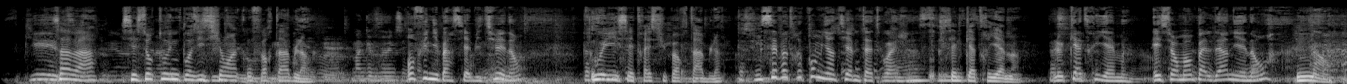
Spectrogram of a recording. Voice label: voice over; tatoo

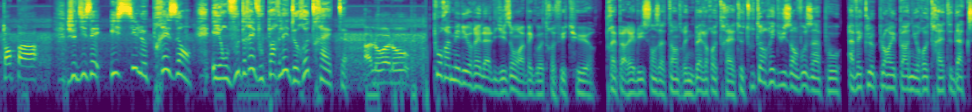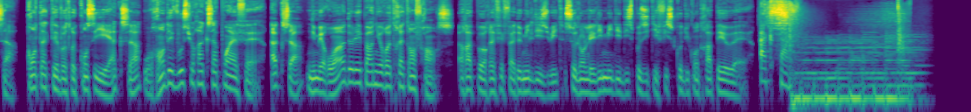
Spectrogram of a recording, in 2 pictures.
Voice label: Interview Podcast Jingle; AXA Epargne Retraite

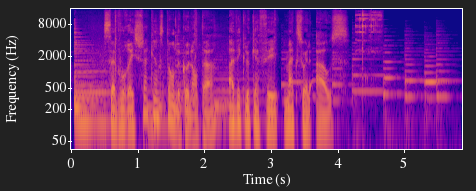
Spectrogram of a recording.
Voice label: Billboard; Maxwell House

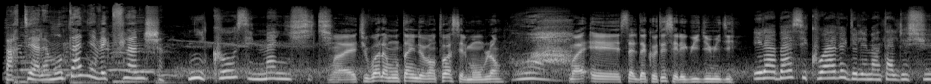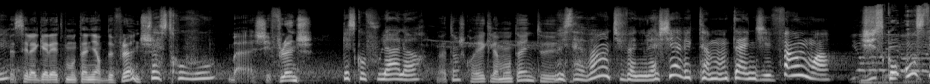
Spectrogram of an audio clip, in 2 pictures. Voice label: RADIO; FLUNCH; LES SOMMETS

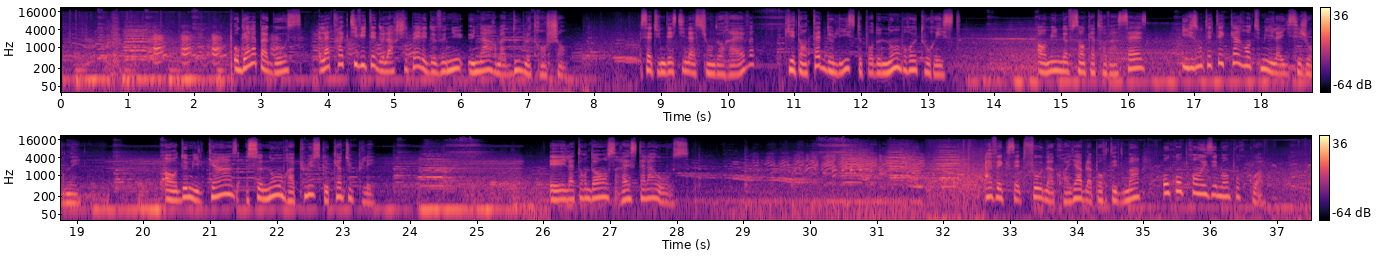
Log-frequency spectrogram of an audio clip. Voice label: Narration; Les Galapagos

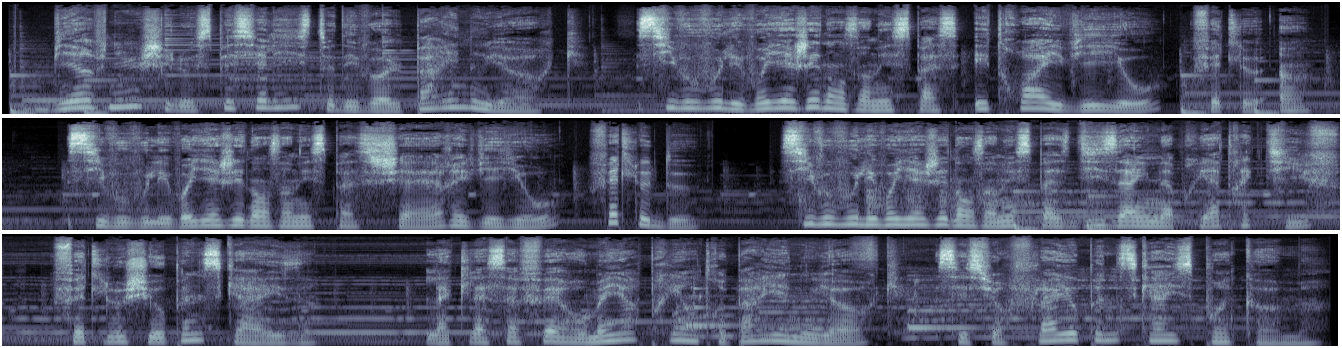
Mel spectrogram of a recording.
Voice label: RADIO SPOT; OPEN SKIES

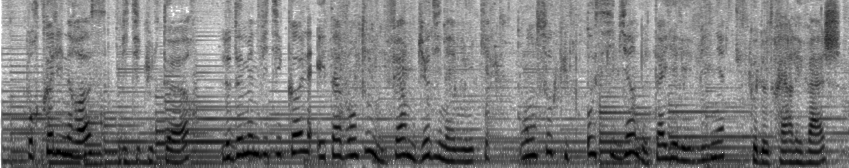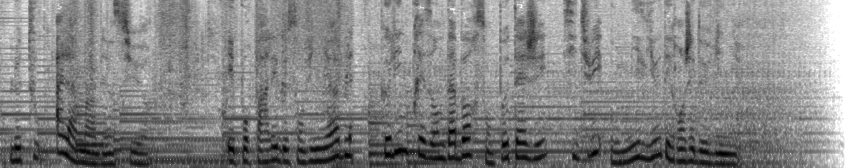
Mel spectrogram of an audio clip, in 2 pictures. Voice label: narration; NewZealand

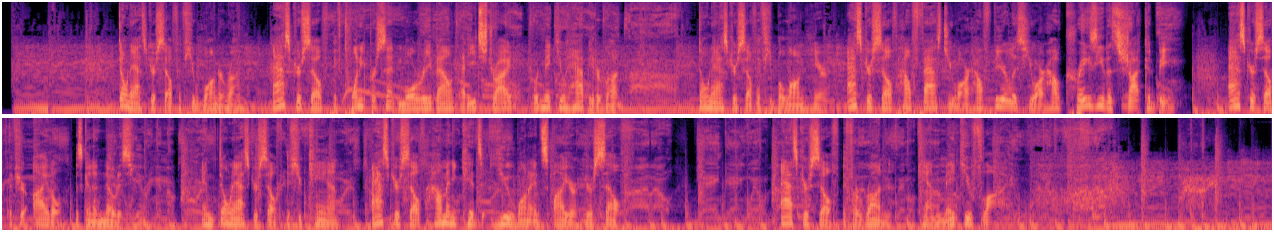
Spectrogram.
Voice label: Pub US; Puma

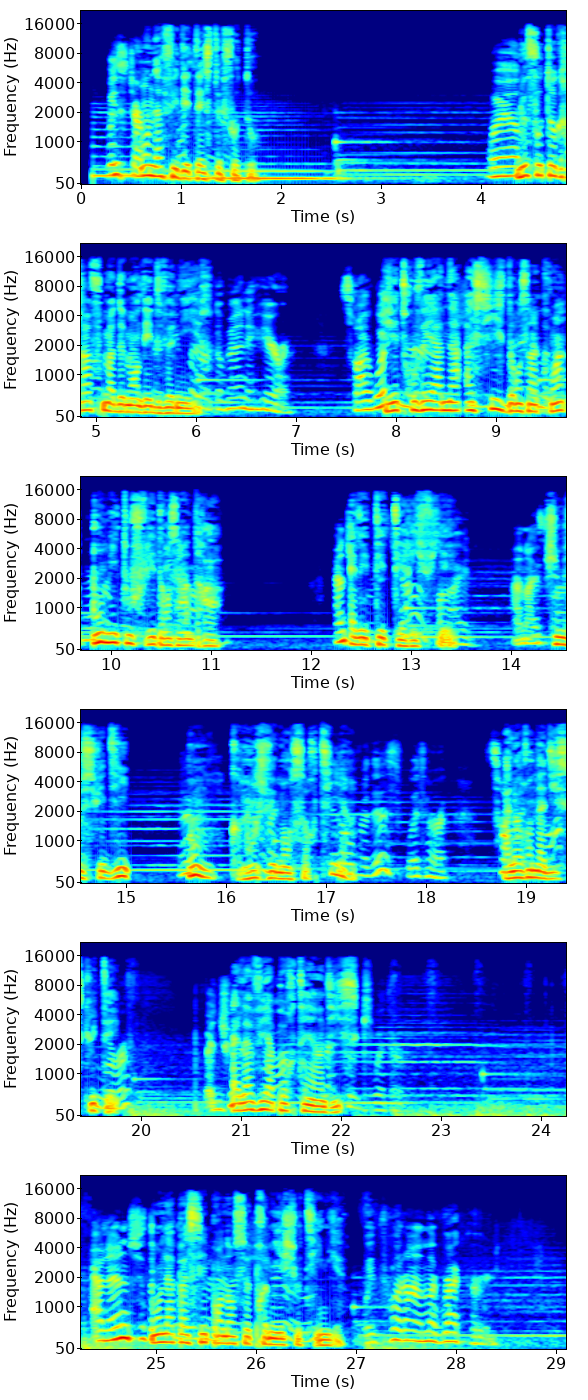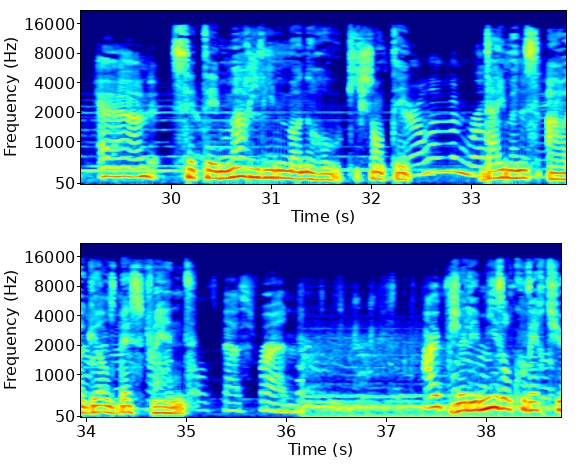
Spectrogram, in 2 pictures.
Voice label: VOICE OVER; ANNA NICOLE SMITH

